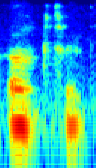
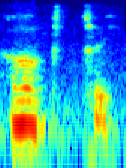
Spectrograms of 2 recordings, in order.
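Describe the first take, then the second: First: The first C sound is left out. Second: The first C sound is clearly pronounced. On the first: The speaker calls it wrong. "just left the C out" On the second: The speaker calls it right. "You gotta pronounce the C"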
